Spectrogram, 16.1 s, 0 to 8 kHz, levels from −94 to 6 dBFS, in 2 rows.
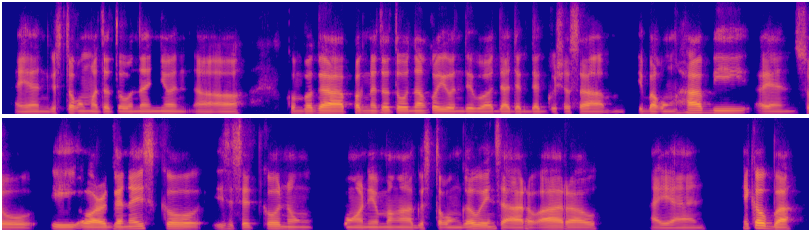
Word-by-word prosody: ayan 110 +2 -1
gusto 110 +3 -3
kong 120 0 -4
matutunan 115 0 -2
yun, 115 -1 -4
oo. 105 +1 -1 0.6
Kumbaga 125 0 +5
pag 130 - 0
natutunan 130 0 +1
ko - - -1
yun 120 -2 0
di 115 - 0
ba 110 0 -1
dadagdag 110 -1 -2
ko - - -9
siya 115 - -4
sa 115 - 0 0.5
iba 130 - +1
kong 115 0 -6
hobby, 140 -1 +2
ayan. 110 -1 -2
So 110 -2 -3 0.2
i-o-organize 130 +2 +3
ko, 135 -1 +1 0.2
i-se-set 125 -1 -4
ko 140 0 +1
nung 120 -2 -6 0.3
kung 120 -1 -2
ano 115 +1 -2
yung 120 - -7
mga 120 0 -1
gusto 115 0 -4
kong 110 -1 -6
gawin 130 +1 +2
sa 105 - +2
araw-araw 115 +1 +2 0.6
ayan. 100 +1 -2 0.4
Ikaw 175 +3 +8
ba? 110 -4 +4
120 Hz, 145 wpm, -27 LUFS, 110-130 Hz, 0.6 s, Ikaw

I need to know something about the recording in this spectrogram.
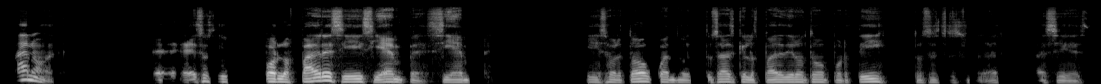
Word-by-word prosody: Ah, 210 +3 +3
no, 180 -6 +1
e - - -14 1.3
e - - -2
eso 145 - -2
sí, 125 -1 -6 0.3
por 135 -1 +7
los 120 -3 +2
padres 160 +7 +6
sí, 125 0 +4
siempre, 110 -6 +2
siempre. 105 -1 -1 1.1
Y 110 -2 -7
sobre 105 -1 -4
todo 130 +1 +3
cuando 105 -4 -3
tú 110 - -11
sabes 120 -1 -1
que 115 - -4
los 105 -5 -3
padres 110 +1 -1
dieron 115 -1 -1
todo 115 -2 -4
por 95 -2 -10
ti, 125 +2 -1 0.2
entonces 100 0 -10
esto 90 - -14
a - - -13 0.5
así 90 0 -2
es. 80 -3 -13
110 Hz, 165 wpm, -24 LUFS, 105-125 Hz, 1.3 s, por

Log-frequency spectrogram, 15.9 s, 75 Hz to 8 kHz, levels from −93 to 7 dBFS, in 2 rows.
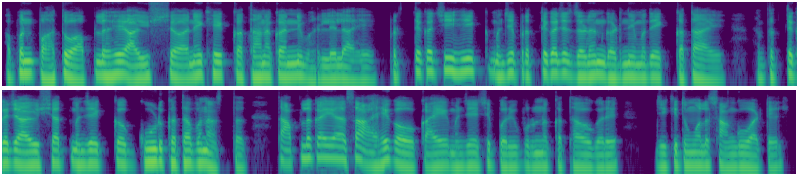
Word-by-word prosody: आपण 150 +5 +3
पाहतो 120 +3 +2
आपलं 115 +5 +1
हे 145 +2 +5
आयुष्य 125 +4 0
अनेक 135 +4 +1
हे 145 -1 +5
कथानकांनी 130 0 +1
भरलेलं 115 0 -1
आहे. 105 0 -4 0.2
प्रत्येकाची 165 +5 0
ही 170 - +3
एक 170 0 -6
म्हणजे 150 0 0
प्रत्येकाच्या 155 +1 +1
जडण-घडणीमध्ये 130 -1 +1
एक 125 0 -7
कथा 115 +2 -1
आहे. 105 -2 -3 0.5
प्रत्येकाच्या 145 +2 +2
आयुष्यात 130 +2 +2
म्हणजे 140 -1 +1
एक 135 +2 -4
अ, - - +3 0.2
गूढ 150 0 +5
कथापण 140 0 +2
असतात. 105 -1 -6 0.3
तर - - 0
आपलं 180 +6 0
काही 185 -1 +2
असं 175 -1 +1
आहे 145 -1 +1
का 145 - 0
हो, 120 -2 +3
काय 120 +1 -1
म्हणजे 120 0 -3
याची 120 +3 -4
परिपूर्ण 120 +1 -3
कथा 115 +1 -5
वगैरे 110 +1 -3 0.4
जी 120 0 -3
की 130 - 0
तुम्हाला 125 -1 -1
सांगू 120 -1 -2
वाटेल? 110 +1 -4
130 Hz, 170 wpm, -23 LUFS, 115-145 Hz, 0.5 s, हे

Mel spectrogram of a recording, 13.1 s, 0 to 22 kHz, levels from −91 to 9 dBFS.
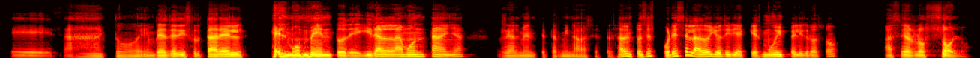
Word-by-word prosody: Exacto, 100 -3 -13
en 100 +3 -9
vez 105 0 +2
de 120 +2 +1
disfrutar 120 0 +1
el 125 -2 +4 0.3
el 115 - +4
momento 115 -1 +3
de 100 -1 -4
ir 115 +6 0
a 125 - +6
la 125 0 +2
montaña, 130 -1 -1 0.4
realmente 95 0 -10
terminabas 85 -1 -12
estresado. 160 - -4
Entonces, 155 +2 -3
por 110 +5 +1
ese 170 +7 -1
lado, 140 - +3
yo 135 -2 +1
diría 125 -2 -1
que 120 - -5
es 110 - -6
muy 125 +1 +1
peligroso 120 +3 -8 0.6
hacerlo 110 +1 -2
solo. 110 - -2
115 Hz, 130 wpm, -20 LUFS, 105-125 Hz, 0.6 s, a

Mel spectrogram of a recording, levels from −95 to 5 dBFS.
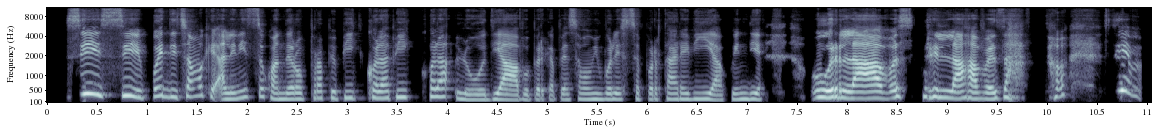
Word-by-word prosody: Sì, 365 -1 +4
sì, 315 -6 0
poi 290 +4 0
diciamo 265 +2 -3
che, 295 -5 -5
all'inizio, 240 +8 -3
quando 195 -6 -3
ero 200 0 -2
proprio 225 +2 -8
piccola, 230 0 -4
piccola, 260 +3 -4
lo 190 -4 -6
odiavo 175 -1 0
perché 170 -1 -9
pensavo 180 +2 -10
mi 190 0 -6
volesse 190 +1 -8
portare 190 +1 -7
via, 195 -4 -5
quindi 195 +2 -6 0.5
urlavo, 225 -2 +7
strillavo, 240 -7 +1
esatto. 230 +5 -4 0.4
Sì, - - +2
m - - -13
225 Hz, 135 wpm, -19 LUFS, 195-260 Hz, 0.5 s, urlavo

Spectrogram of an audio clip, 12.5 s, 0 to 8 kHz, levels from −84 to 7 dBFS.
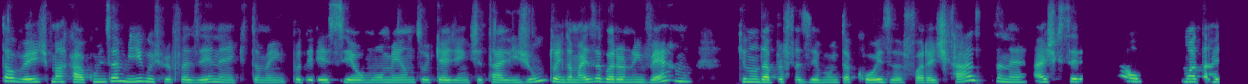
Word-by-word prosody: talvez 265 -5 +4
marcar 255 -3 +2
com 260 - -7
uns 260 +3 -4
amigos 285 -4 +1
para 235 -2 -3
fazer, 225 +1 -1
né, 230 -4 -4 0.2
também 215 -1 -7
poderia 445 -1 +1
ser 230 - 0
o 215 - -1
momento 220 +1 -4
que 225 - -2
a 215 - +4
gente 210 +1 -5
está 225 0 -1
ali 215 0 -2
junto, 275 - +1
ainda 230 -2 +1
mais 235 +6 +2
agora 245 -4 +4
no 230 - -7
inverno, 275 - 0 0.4
que 275 - -1
não 255 -2 0
dá 235 -1 +9
para 235 +2 -2
fazer 225 -1 -2
muita 225 0 -3
coisa 225 0 +2
fora 210 0 0
de 210 - -3
casa, 380 +8 +1
né? 240 -5 -1
Acho 250 0 +2
que - - -10
seria - - +3 0.4
legal, 290 -8 +3 0.4
uma 265 0 +3
tarde 240 -1 +2
de - - -68
240 Hz, 200 wpm, -24 LUFS, 225-270 Hz, 0.4 s, dá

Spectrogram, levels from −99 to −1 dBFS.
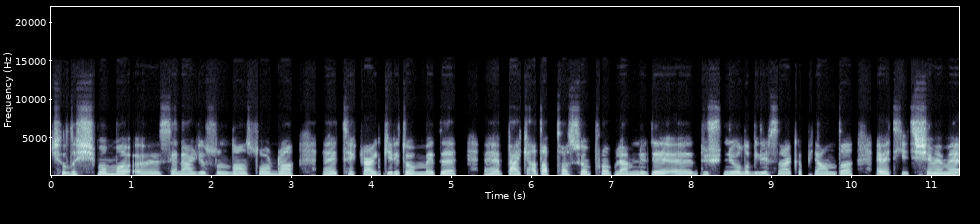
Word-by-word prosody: çalışmama, 230 +1 +3
eee, 205 -1 -2
senaryosundan 215 +1 -2
sonra, 225 0 -1 0.4
eee, 210 -1 0
tekrar 240 +1 +2
geri 225 +1 0
dönmede, 235 0 0 0.4
eee, 205 -1 0
belki 225 +4 +2
adaptasyon 245 +2 +1
problemleri, 235 -1 -2
eee, 225 -1 +2
düşünüyor 230 +1 0
olabilirsin 225 0 -4
arka 220 +1 -1
planda. 225 -1 -2 0.3
Evet, 195 +2 +1
yetişememe, 205 +1 +5
225 Hz, 100 wpm, -22 LUFS, 215-235 Hz, 0.4 s, yetişememe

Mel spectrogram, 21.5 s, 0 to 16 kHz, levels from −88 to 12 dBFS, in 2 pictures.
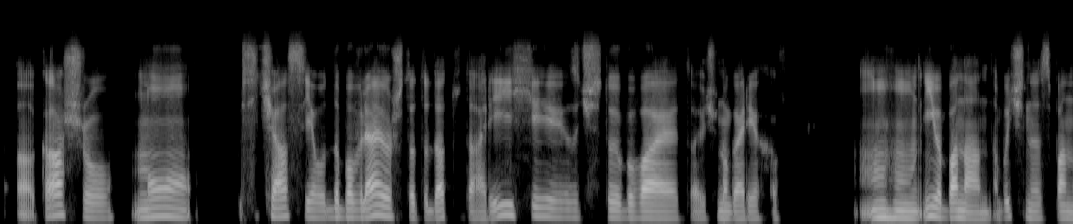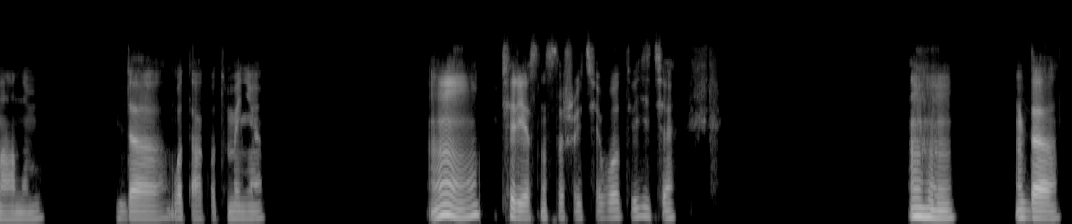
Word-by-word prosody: а, - - -1
кашу. 125 -8 +1 0.2
Но 135 0 +1 0.5
сейчас 145 0 0
я 130 -1 0
вот 120 0 -4
добавляю 130 +4 +4
что-то, 120 -2 -5
да, 120 +2 +2
туда. 115 -4 -7
Орехи 145 +1 -2
зачастую 125 0 -3
бывает. 115 -2 +4
Очень 110 +1 -8
много 110 -1 0
орехов. 110 -1 -5 0.8
Мгм. 125 -2 +1
И 145 -1 +5
банан, 110 -4 +3
обычно 125 -3 -4
с - - -9
бананом. 105 0 -3 0.7
Да, 110 -1 0
вот 125 - -7
так 110 0 -7
вот - - -16
у - - -8
меня. 110 0 -6 1.7
М. 155 +1 +4 0.2
Интересно, 120 -5 -1
слушайте. 115 0 -10
Вот 125 +1 -5
видите. 130 -3 -7 2.3
Мгм. 130 -5 +5 0.7
Да. 120 -2 +6
120 Hz, 100 wpm, -25 LUFS, 115-130 Hz, 2.3 s, Да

